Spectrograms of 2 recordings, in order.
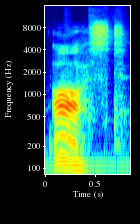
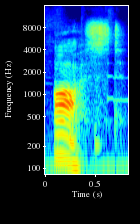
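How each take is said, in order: First: Said quickly with the k sound dropped. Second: The same.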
